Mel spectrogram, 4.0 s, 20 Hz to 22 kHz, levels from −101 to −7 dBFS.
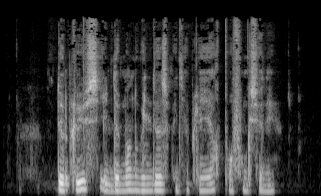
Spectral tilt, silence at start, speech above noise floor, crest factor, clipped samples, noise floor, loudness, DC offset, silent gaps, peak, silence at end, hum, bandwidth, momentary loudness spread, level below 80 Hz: -4 dB/octave; 0.7 s; 33 dB; 20 dB; under 0.1%; -61 dBFS; -28 LUFS; under 0.1%; none; -10 dBFS; 0.6 s; none; 15.5 kHz; 12 LU; -70 dBFS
